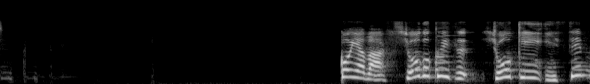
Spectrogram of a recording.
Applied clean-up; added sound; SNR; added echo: neural mask model DeepFilterNet 3.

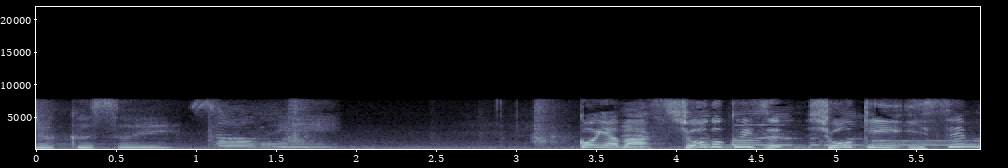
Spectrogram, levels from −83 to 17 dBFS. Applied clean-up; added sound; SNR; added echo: none; Fire; 16 dB; none.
